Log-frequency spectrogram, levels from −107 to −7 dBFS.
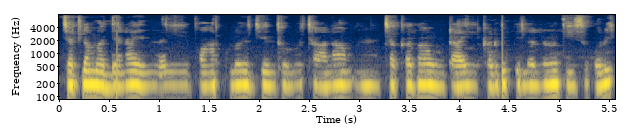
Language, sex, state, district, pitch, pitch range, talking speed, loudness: Telugu, female, Telangana, Nalgonda, 185 Hz, 180-190 Hz, 130 wpm, -18 LUFS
